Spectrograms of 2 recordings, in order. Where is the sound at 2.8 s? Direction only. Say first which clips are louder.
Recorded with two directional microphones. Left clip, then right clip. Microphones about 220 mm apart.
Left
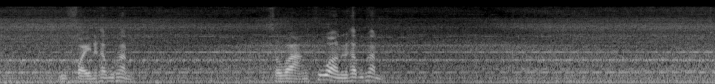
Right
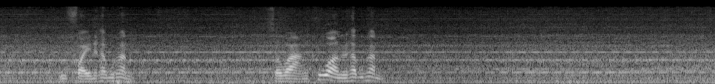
Right 4 dB; 10° right (ahead or behind).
